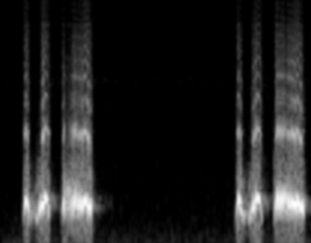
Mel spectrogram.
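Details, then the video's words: Spotted dove newly caught and now cooing, a recording for stimulating new captives: two identical phrases nearly three seconds apart, each two clipped hoots leading into a drawn, steady coo. "Cu gáy bổi mới nổi gáy / Tiếng cu gáy kích bổi nhanh nổi"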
